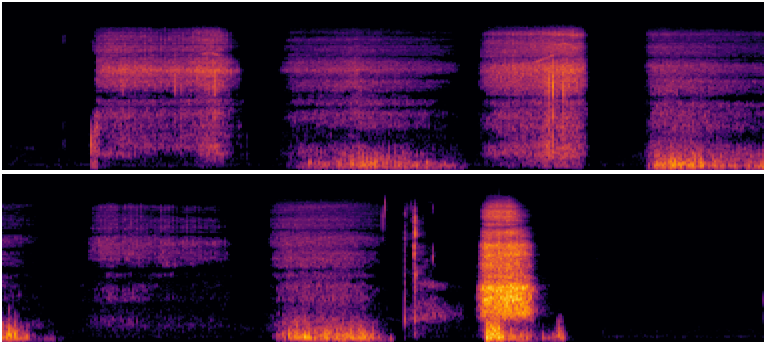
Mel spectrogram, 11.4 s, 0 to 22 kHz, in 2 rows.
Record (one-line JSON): {"exhalation_length": "11.4 s", "exhalation_amplitude": 30564, "exhalation_signal_mean_std_ratio": 0.33, "survey_phase": "alpha (2021-03-01 to 2021-08-12)", "age": "18-44", "gender": "Female", "wearing_mask": "No", "symptom_cough_any": true, "symptom_fatigue": true, "symptom_fever_high_temperature": true, "smoker_status": "Never smoked", "respiratory_condition_asthma": false, "respiratory_condition_other": false, "recruitment_source": "Test and Trace", "submission_delay": "0 days", "covid_test_result": "Positive", "covid_test_method": "LFT"}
